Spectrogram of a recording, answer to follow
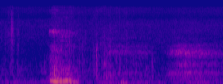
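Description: A short nasal snort from a man about half a second in, followed by a few faint clicks of pebbles as stones are picked out of creek gravel.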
